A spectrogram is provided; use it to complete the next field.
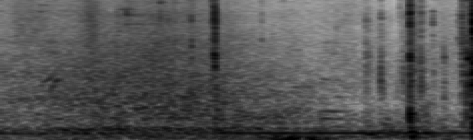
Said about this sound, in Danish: Han lukker døren ind til ren kost og krop bag sig.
